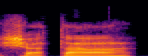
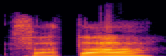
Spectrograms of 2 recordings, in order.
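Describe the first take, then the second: First: Shata with a clear sh sound at the start; corrected shata. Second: Sata with a plain s, the mistaken reading; wrong sata. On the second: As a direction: say sata with a hissed s, as a slip. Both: Shown as a demonstration. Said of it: "I mean shata".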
